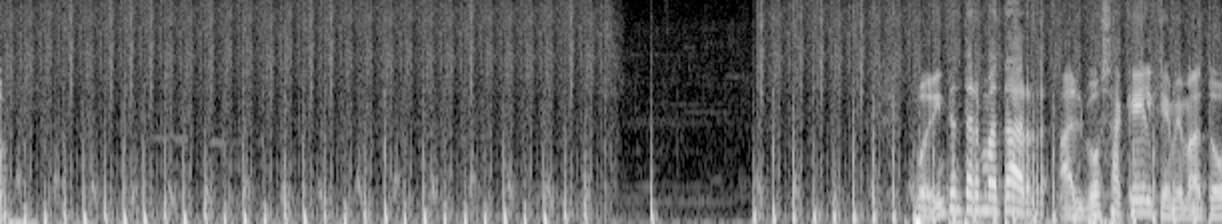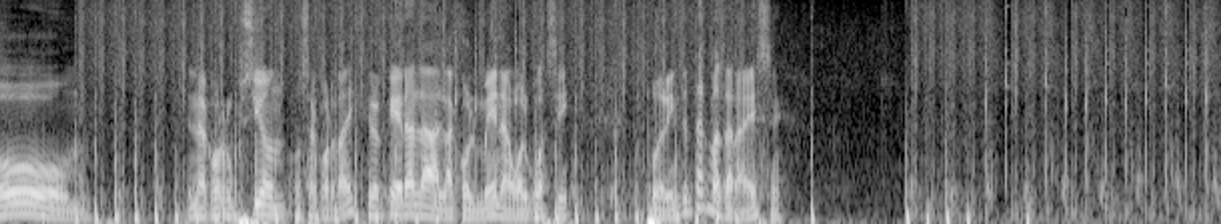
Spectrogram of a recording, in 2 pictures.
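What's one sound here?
A pickaxe chips rapidly at stone in quick, even knocks.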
